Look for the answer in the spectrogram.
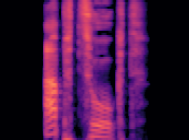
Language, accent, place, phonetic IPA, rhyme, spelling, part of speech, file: German, Germany, Berlin, [ˈapˌt͡soːkt], -apt͡soːkt, abzogt, verb, De-abzogt.ogg
- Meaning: second-person plural dependent preterite of abziehen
